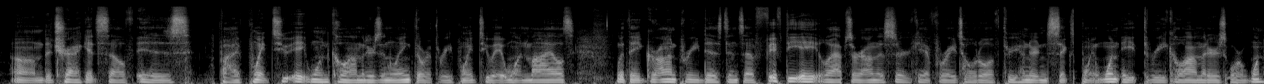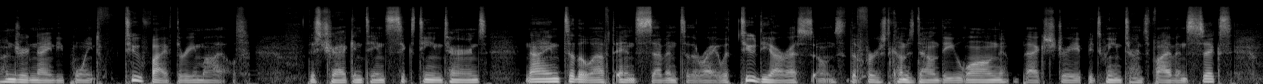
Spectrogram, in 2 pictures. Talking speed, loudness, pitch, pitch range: 150 wpm, -25 LUFS, 100 Hz, 95-110 Hz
